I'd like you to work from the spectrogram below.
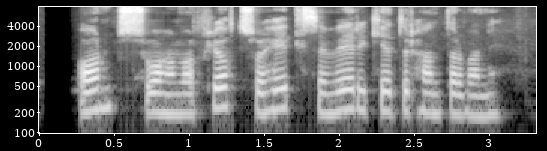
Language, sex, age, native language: Icelandic, female, 40-49, Icelandic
